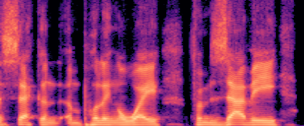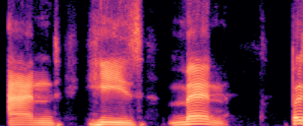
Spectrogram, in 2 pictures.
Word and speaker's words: Xavi: Pronounced Xavi.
